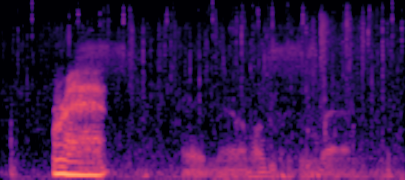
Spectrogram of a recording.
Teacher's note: I want you to say rat in kind of like a breathy suggestive way. Like you're so hungry for it. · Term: breathy voice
